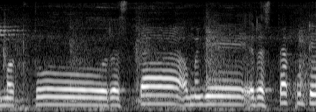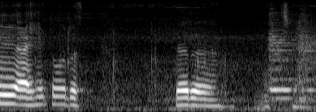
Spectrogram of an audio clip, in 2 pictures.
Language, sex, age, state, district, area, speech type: Marathi, female, 60+, Maharashtra, Nagpur, urban, spontaneous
